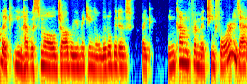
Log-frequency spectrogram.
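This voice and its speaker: A woman talks at a fairly quick pace in a medium pitch. Her tone is dark and mellow, and somewhat breathy. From Canada. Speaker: tax workshop presenter. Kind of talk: Q&A answering questions in workshop.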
